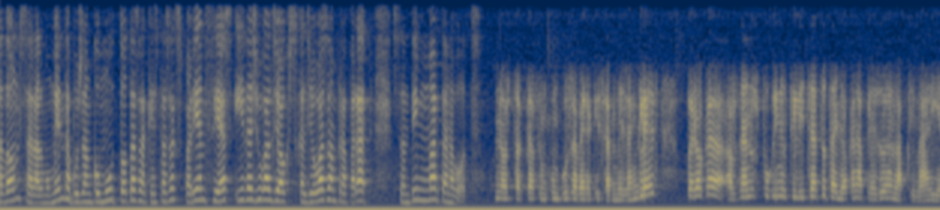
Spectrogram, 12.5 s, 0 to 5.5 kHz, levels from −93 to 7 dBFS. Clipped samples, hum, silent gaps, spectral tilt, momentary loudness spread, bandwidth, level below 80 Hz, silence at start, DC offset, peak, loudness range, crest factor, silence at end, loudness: under 0.1%; none; none; -4 dB/octave; 8 LU; 5.4 kHz; -64 dBFS; 0 s; 5%; -8 dBFS; 3 LU; 20 dB; 0 s; -26 LUFS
